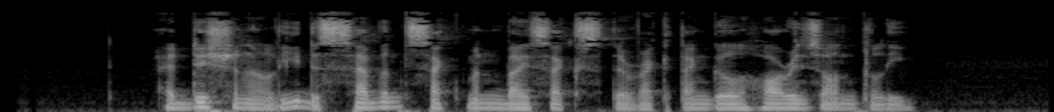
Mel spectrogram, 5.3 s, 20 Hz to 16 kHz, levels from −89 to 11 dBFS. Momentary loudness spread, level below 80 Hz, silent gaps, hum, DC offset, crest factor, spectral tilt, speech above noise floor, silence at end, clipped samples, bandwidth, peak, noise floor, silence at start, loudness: 10 LU; -48 dBFS; none; none; under 0.1%; 20 dB; -3.5 dB/octave; 37 dB; 0.7 s; under 0.1%; 11.5 kHz; -8 dBFS; -64 dBFS; 0.8 s; -26 LUFS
